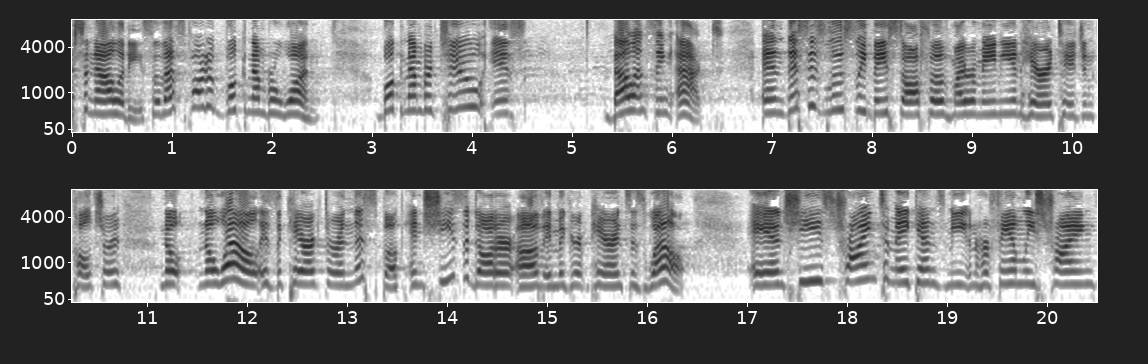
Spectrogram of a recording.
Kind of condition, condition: setting, live audience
